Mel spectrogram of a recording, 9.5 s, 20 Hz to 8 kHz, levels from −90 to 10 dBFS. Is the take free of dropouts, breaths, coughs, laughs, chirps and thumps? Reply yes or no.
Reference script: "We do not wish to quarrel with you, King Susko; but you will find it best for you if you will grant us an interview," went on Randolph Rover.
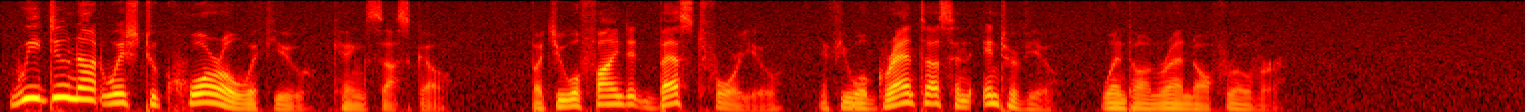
yes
